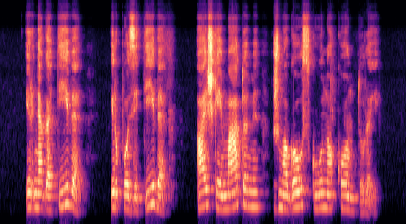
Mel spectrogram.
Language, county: Lithuanian, Telšiai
